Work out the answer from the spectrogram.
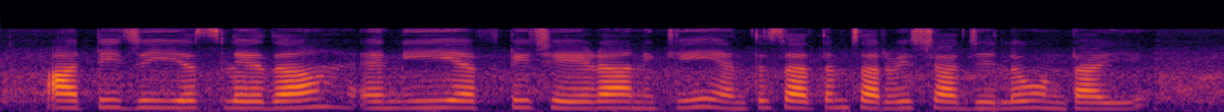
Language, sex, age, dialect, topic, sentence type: Telugu, female, 18-24, Utterandhra, banking, question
